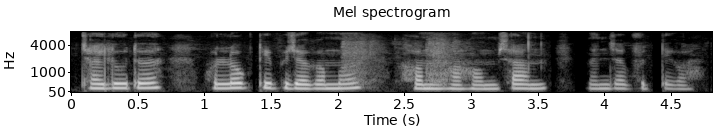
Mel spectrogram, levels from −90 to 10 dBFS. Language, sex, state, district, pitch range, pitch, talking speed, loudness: Wancho, female, Arunachal Pradesh, Longding, 200-225 Hz, 210 Hz, 60 wpm, -17 LUFS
